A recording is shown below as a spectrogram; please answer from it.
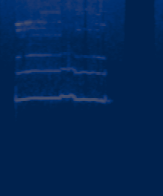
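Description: Near silence, with a very faint thin whine-like tone lasting about a second, then a complete dropout.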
